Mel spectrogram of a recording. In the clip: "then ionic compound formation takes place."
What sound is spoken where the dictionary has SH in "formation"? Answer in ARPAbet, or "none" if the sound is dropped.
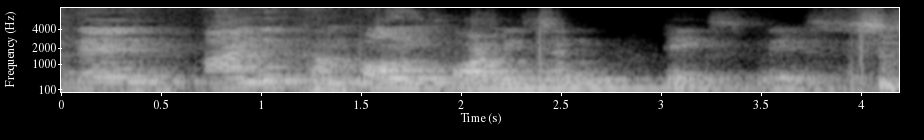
S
